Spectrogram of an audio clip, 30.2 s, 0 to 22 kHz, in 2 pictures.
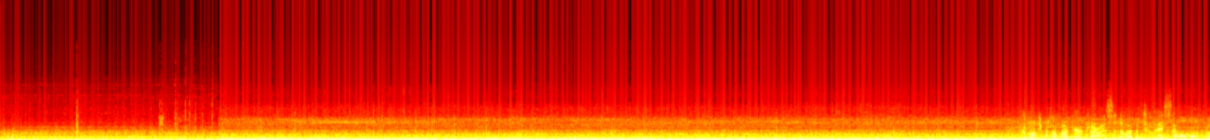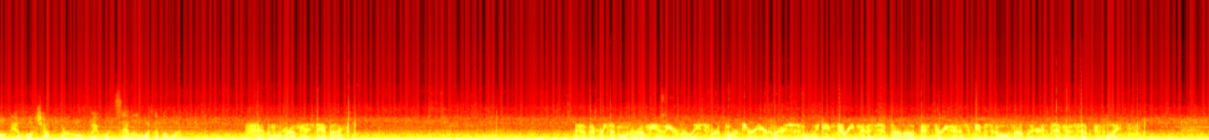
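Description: Cessna 182's piston engine and propeller running steadily at taxi power, heard inside the cabin; the drone steps up louder about three seconds in. From about 13 seconds, and almost without break from about 22 seconds, thin radio-quality voices of an ATC exchange come in over the engine.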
